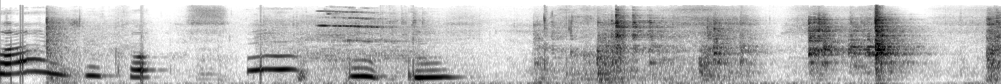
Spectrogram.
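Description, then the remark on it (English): Dishes and cutlery clatter as plates are put in the dishwasher, a busy run of sharp, bright clinks and scrapes, with a child's high, sing-song voice sounding at the start before the clattering takes over. “Now, let's all that in the dishwasher.”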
